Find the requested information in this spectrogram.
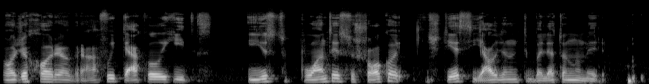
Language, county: Lithuanian, Vilnius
